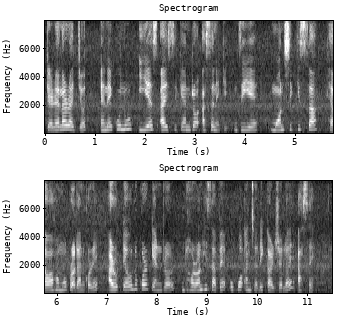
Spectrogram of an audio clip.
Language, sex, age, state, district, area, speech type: Assamese, female, 18-30, Assam, Golaghat, rural, read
